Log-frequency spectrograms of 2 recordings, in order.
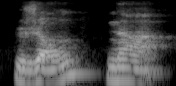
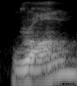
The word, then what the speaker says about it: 荣: So it's rong, not wrong, not like it doesn't rhyme with the wrong in right or wrong. It's rong.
